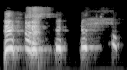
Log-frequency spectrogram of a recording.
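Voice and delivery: high shrieking burst of laughter; hysterical laugh. Real, not acted. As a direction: crack up helplessly, high and loud.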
